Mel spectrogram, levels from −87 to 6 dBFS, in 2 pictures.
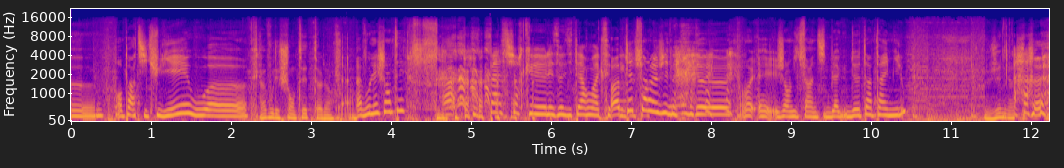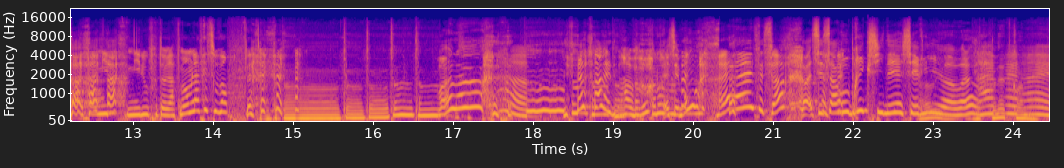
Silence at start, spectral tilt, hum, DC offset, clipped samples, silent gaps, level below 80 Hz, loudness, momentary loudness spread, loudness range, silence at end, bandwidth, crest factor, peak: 0 s; -4.5 dB/octave; none; under 0.1%; under 0.1%; none; -36 dBFS; -16 LUFS; 4 LU; 2 LU; 0 s; 16 kHz; 14 dB; -2 dBFS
